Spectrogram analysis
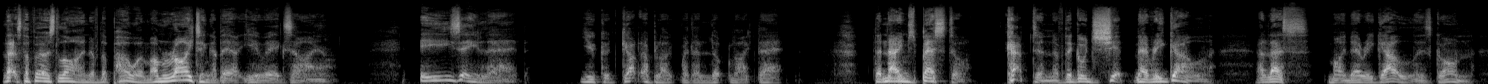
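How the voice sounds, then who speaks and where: An actor playing an eccentric shipwrecked sea captain and pompous amateur poet, speaking florid, dramatic game dialogue in a gravelly, husky voice. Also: male voice, lowish voice, big pitch swings, a little slow, a bit bright, dry recording, studio quality, heavily acted. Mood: theatrical, rueful. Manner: florid, dramatic, alliterative declaiming. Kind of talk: theatrical video game character dialogue.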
